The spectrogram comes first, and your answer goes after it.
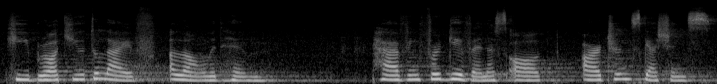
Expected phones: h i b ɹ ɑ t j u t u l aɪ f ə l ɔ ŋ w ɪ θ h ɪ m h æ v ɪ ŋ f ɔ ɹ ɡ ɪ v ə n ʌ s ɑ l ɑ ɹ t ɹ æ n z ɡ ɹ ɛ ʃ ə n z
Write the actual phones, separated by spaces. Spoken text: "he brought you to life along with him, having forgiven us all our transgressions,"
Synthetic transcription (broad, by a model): h i b ɹ ɑ t j u t u l aɪ f ə l ɔ ŋ w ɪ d h ɪ m h æ v ɪ ŋ f ɔ ɹ ɡ ɪ v ə n ʌ s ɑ l ɑ ɹ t ɹ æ n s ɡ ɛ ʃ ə n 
